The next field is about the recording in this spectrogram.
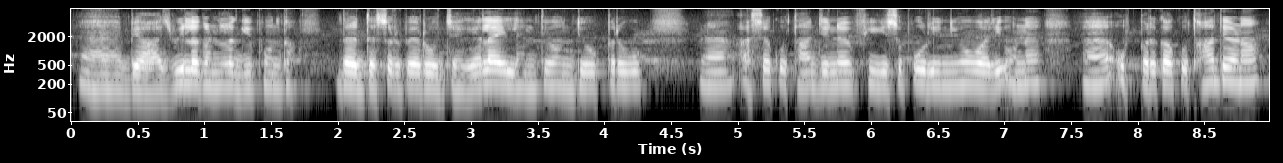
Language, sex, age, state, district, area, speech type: Dogri, female, 30-45, Jammu and Kashmir, Samba, rural, spontaneous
